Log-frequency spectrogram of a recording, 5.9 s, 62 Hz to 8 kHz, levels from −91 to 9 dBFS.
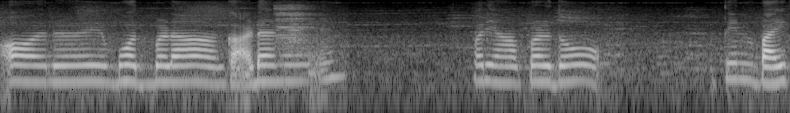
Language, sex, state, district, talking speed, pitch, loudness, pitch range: Hindi, female, Bihar, Gaya, 130 wpm, 240 Hz, -21 LUFS, 235-245 Hz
